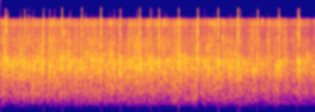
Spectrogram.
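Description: Loud applause from a large audience of schoolchildren and adults, many hands clapping at once.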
